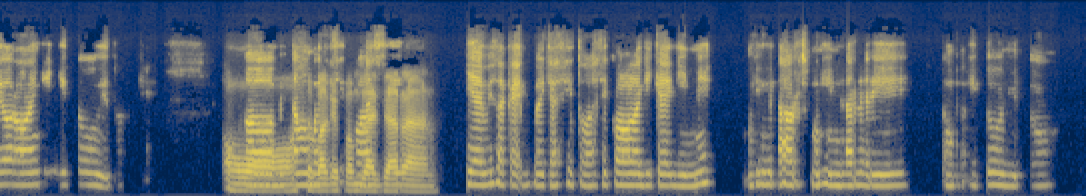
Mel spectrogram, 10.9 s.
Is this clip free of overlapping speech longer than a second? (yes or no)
no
